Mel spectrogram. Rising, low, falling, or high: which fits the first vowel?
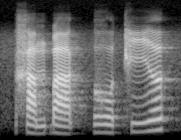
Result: low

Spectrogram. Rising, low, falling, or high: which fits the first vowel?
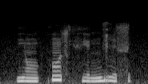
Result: low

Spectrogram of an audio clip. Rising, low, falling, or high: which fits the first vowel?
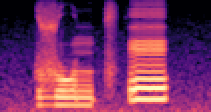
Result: low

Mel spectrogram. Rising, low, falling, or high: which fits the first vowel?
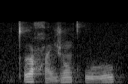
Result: high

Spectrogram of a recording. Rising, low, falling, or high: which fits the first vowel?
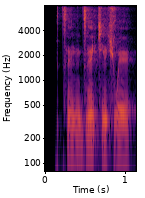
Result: low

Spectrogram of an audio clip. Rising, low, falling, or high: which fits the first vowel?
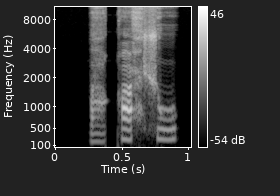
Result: low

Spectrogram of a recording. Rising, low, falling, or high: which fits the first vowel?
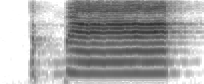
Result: high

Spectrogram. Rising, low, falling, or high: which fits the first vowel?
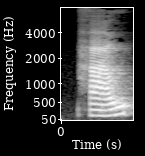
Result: rising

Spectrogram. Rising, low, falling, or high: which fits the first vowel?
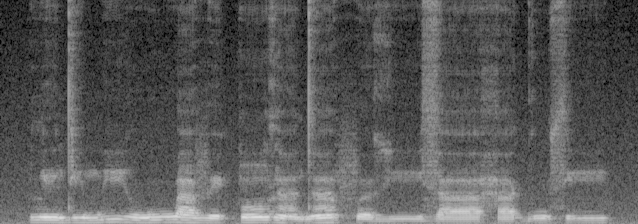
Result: low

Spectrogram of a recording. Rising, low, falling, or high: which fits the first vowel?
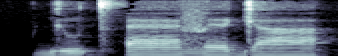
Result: low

